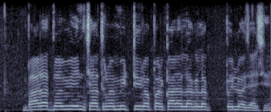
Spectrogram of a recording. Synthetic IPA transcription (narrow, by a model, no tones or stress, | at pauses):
bʱaɾət̪mebibint͡ʃʰat̪ɾəmemiʈːiɾopəɾkaɾələɡələɡ̚ | pəjlad͡ʒajt͡ʃʰɛ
